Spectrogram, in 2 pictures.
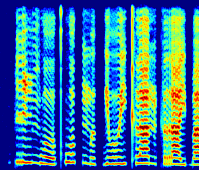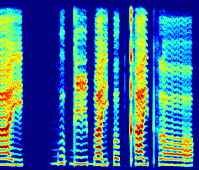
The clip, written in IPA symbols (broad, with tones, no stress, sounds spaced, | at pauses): p r iː˧ ŋ w oː˩˦ kʰ w o˥˩ k̚ m ɯ˨˩ k̚ j uː˦˥ j kʰ l a˥˩ n k r a˧ j b a˧ j | b u˥˩ ʔ d iː˦˥ b a˩˦ j ʔ o˨˩ k̚ tʰ a˦˥ j pʰ l ɔː˨˩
